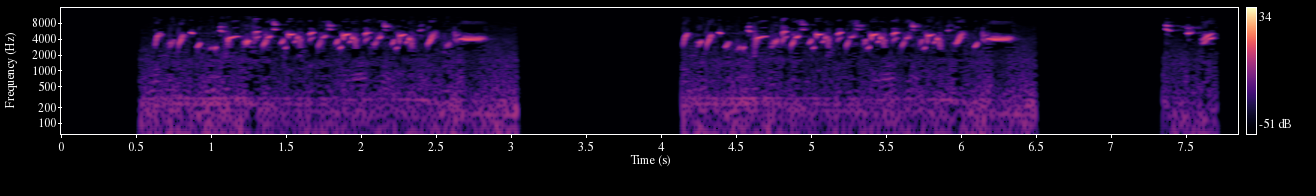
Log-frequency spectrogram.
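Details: European goldfinch, captive, singing to teach young birds and to help females get ready for breeding; bright, high twittering phrases of rapid varied notes, each about two and a half seconds, separated by silent gaps.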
